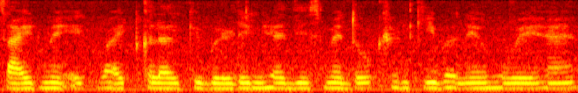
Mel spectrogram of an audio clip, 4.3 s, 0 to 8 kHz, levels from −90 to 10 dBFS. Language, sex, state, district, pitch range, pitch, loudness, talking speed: Hindi, male, Chhattisgarh, Raipur, 165-175 Hz, 170 Hz, -18 LUFS, 195 wpm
